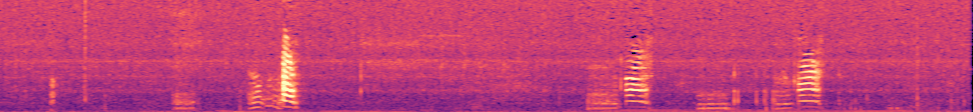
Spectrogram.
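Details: Peach, a pet cat, with her day-old kittens: three thin, high-pitched mews, rising then falling, spaced a few seconds apart over a soft low purring hum and light rustling.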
